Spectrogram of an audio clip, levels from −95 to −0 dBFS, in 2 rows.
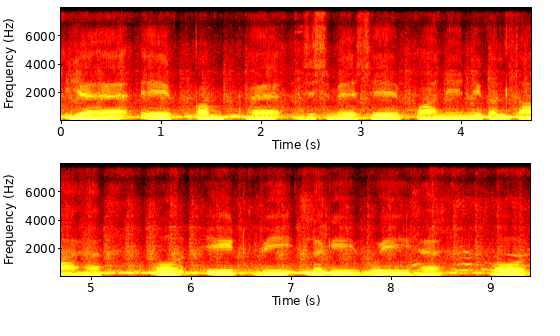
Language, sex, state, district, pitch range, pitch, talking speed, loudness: Hindi, male, Haryana, Charkhi Dadri, 130-140 Hz, 135 Hz, 110 wpm, -15 LUFS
